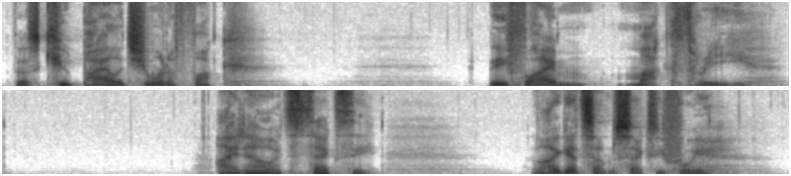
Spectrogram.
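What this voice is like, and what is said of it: Put-on sexy stud voice. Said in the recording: “doing a fucking stud voice”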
